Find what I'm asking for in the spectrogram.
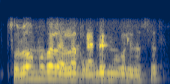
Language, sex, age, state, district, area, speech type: Kannada, male, 30-45, Karnataka, Gadag, rural, conversation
